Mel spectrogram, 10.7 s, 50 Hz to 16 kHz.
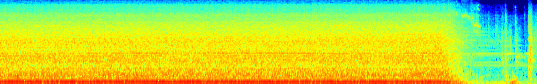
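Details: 2001 Toyota Sequoia while turning: steady low engine drone giving way to scattered knocks and sharp clunks; cause unknown.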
